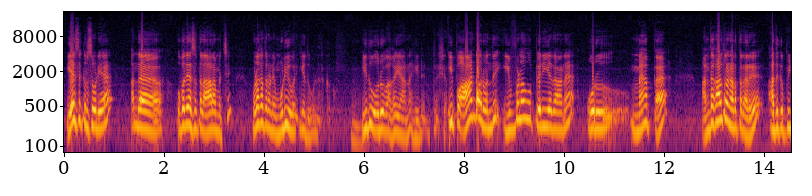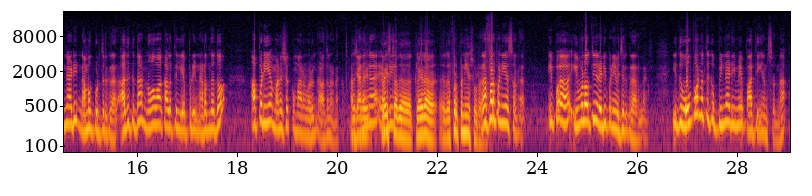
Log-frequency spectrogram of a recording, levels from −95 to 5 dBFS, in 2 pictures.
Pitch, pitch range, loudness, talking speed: 210 Hz, 180-245 Hz, -14 LUFS, 110 wpm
